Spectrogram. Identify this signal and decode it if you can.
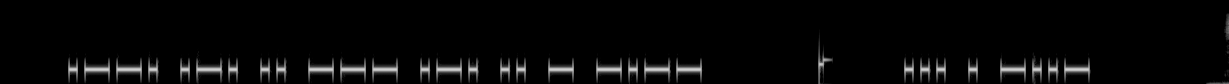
Morse code, heard as a keyed tone, about 15 wpm, 700 Hz. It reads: PRIORITY SEX
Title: Sentences from Top 1600 Words - New Word Drill Alt - 15wpm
